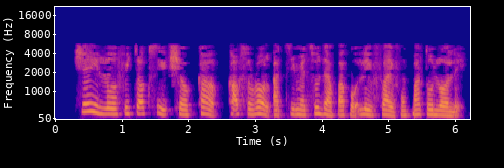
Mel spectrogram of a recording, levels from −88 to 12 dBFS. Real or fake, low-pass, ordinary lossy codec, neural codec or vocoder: fake; 5.4 kHz; MP3, 24 kbps; codec, 16 kHz in and 24 kHz out, 2.2 kbps, FireRedTTS-2 codec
